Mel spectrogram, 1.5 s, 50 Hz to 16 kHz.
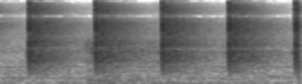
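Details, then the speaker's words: Focused shockwave therapy applicator at pulse frequency 180: sharp, evenly spaced cracking pulses about three per second. "Frequency में आपको change आता दिख रहा है। साउंड के साथ भी पता चल रहा है।"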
